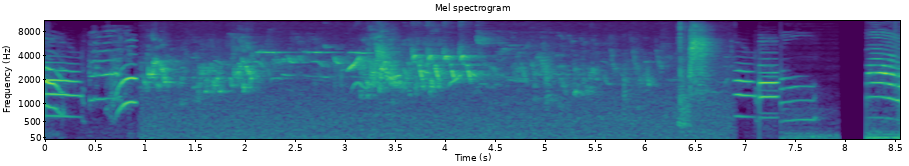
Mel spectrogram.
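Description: A small bird chirps and twitters.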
